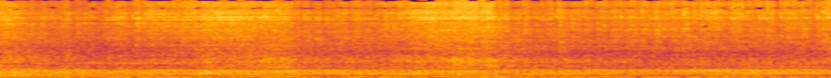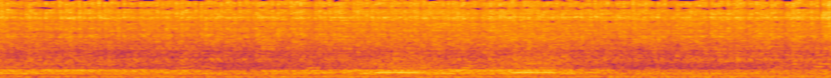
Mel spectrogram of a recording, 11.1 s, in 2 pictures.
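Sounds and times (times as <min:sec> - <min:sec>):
engine throttle blips: 0:00.0 - 0:11.0
racing car engine idling: 0:00.0 - 0:11.0.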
